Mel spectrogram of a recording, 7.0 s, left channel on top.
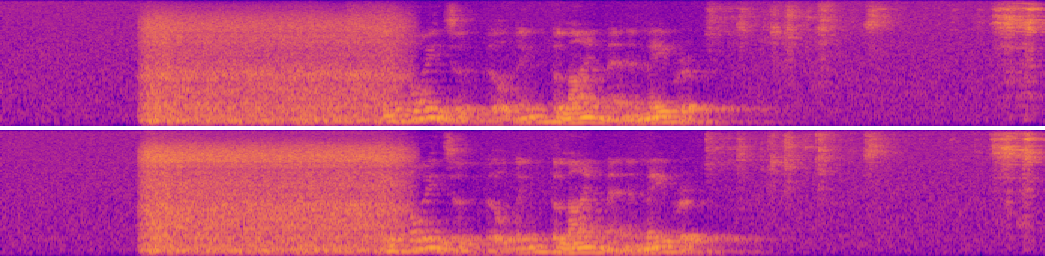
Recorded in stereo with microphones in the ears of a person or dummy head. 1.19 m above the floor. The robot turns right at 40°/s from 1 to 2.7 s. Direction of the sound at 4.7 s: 20° right (ahead or behind).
